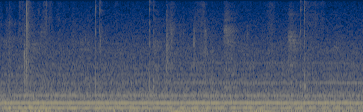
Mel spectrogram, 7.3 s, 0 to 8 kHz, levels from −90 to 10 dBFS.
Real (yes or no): yes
